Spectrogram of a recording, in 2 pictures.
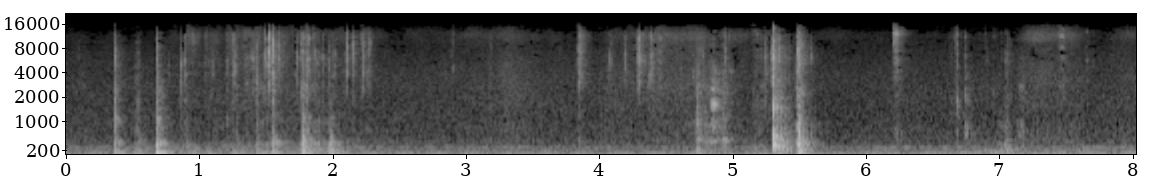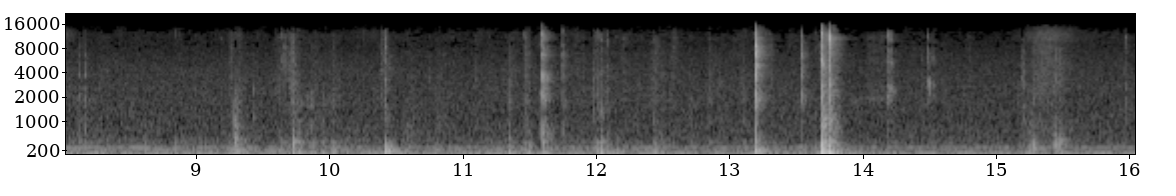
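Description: Scattered light clicks and taps of small repair tools, a precision screwdriver and tweezers, against a MacBook Air 2020's case and internals while its USB-C port board is unscrewed and lifted out. A steady low hum runs underneath, and there is one sharper click near the end.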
